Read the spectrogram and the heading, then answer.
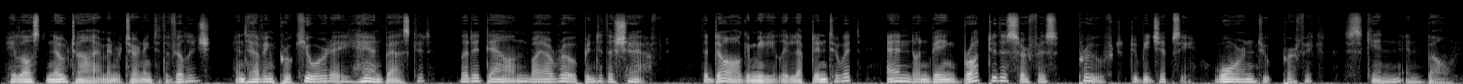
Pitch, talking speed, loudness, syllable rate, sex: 115 Hz, 195 wpm, -19 LUFS, 5.1 syllables/s, male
